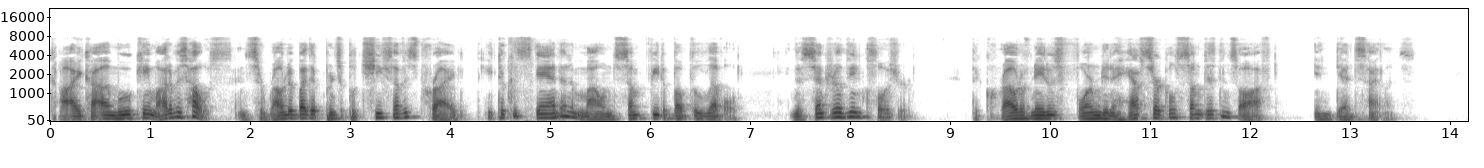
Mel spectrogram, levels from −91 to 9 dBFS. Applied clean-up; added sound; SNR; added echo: neural mask model DeepFilterNet 3.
